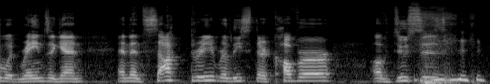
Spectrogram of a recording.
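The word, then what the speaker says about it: SSAK3: in Korea yeah if you're not on the sock 3ss a k3 that's how you pronounce it or spell it SS a k3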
